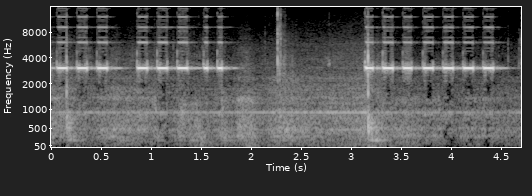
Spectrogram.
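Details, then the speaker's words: Mobility scooter that won't move despite full charge: controller beeps seven quick times, pauses, repeats; flash code seven indicates a loose connection. "this off it will start to flash for the slack connections so it's a 7"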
